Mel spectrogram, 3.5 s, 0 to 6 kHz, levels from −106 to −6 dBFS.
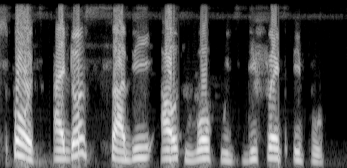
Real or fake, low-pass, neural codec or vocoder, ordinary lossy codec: real; 5.4 kHz; none; none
